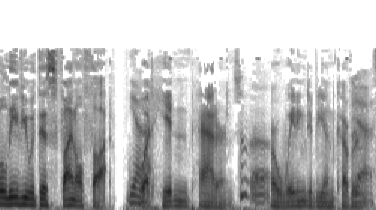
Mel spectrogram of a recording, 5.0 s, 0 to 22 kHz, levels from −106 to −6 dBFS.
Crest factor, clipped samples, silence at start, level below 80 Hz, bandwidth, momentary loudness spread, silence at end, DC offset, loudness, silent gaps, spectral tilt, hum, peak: 18 dB; under 0.1%; 0 s; -44 dBFS; 8.6 kHz; 12 LU; 0.05 s; under 0.1%; -27 LUFS; 1.55-1.59 s; -6 dB/octave; none; -8 dBFS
